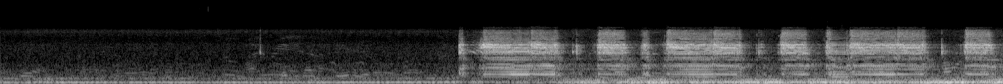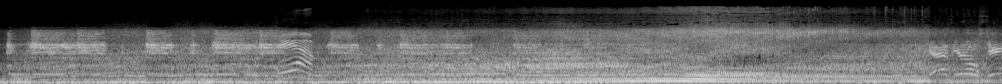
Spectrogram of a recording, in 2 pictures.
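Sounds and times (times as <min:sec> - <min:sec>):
race car engines accelerating: 0:00.0 - 0:20.0
music: 0:04.6 - 0:15.0
announcer speaking: 0:08.3 - 0:16.7, 0:19.3 - 0:20.0.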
